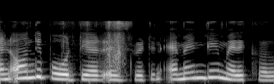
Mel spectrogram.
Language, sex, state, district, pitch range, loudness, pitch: English, female, Haryana, Rohtak, 210-270 Hz, -15 LUFS, 230 Hz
